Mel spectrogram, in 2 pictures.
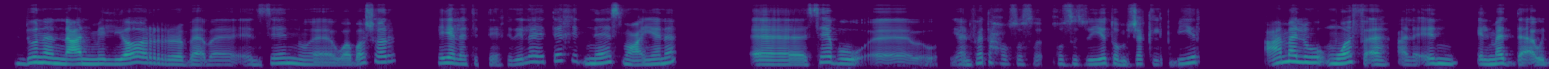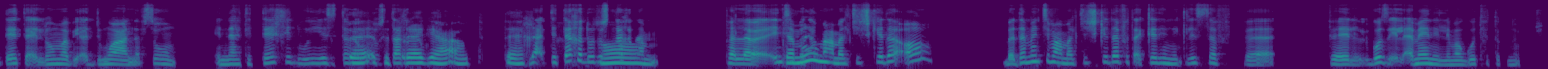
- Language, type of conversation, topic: Arabic, advice, إزاي بتوازن بين إنك تحافظ على صورتك على السوشيال ميديا وبين إنك تبقى على طبيعتك؟
- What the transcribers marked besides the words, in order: in English: "الData"; other background noise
